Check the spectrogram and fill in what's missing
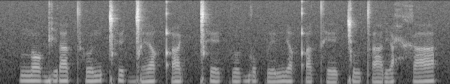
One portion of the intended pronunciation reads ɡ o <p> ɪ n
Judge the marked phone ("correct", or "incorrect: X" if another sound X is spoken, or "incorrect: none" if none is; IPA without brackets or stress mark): correct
